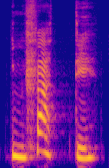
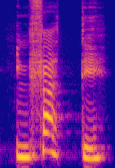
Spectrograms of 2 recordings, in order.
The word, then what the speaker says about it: infatti: Ela começa com sì, infatti. Aqui essa palavrinha è usata per confermare a informação anterior. E leva dois T's. Então capricha na pronúncia. Ripeti: sì, infatti. Sì, infatti.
